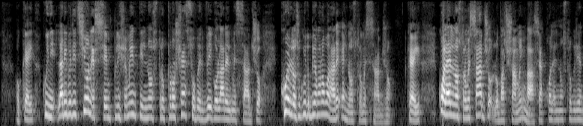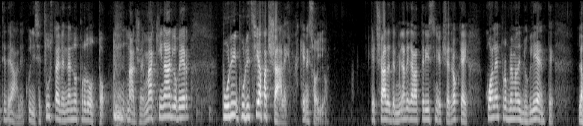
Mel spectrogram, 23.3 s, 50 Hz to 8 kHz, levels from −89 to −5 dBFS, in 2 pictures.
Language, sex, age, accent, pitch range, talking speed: Italian, male, 30-49, native, 140-200 Hz, 185 wpm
